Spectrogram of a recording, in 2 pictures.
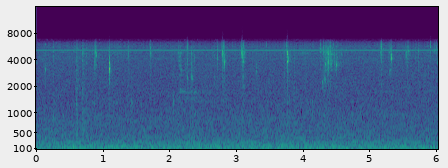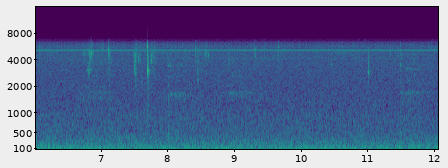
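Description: Water pouring in a steady stream from a plastic milk jug into a shallow aluminium tray, with irregular small splashes and clicks.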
